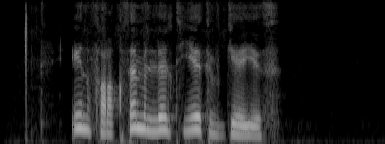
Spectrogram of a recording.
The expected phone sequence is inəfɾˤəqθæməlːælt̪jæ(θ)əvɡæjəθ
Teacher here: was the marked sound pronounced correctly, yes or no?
yes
